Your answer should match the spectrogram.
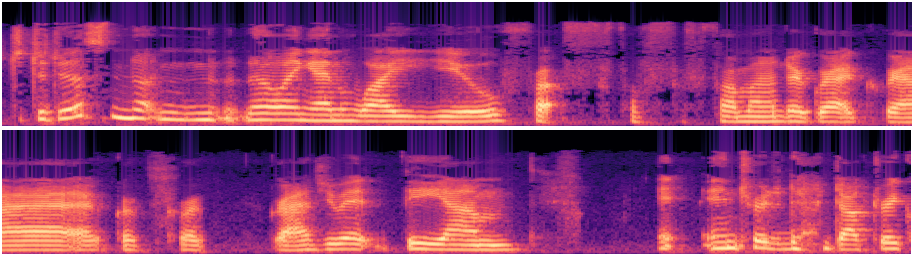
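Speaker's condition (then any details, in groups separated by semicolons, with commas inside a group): Stuttering; therapy over past 3 years: fluency shaping, stuttering modification, voluntary stuttering, subway talks with strangers; sometimes chops up words, listeners may need repetition, awkward on phone; repeated sounds, prolonged sounds, blocks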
